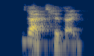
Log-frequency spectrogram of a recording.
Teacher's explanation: একই রকমভাবে যাহা ইচ্ছা তাই বা যা ইচ্ছা তাই এই পুরো শব্দটা না বলে এটাকে আমরা সংক্ষিপ্ত করে দ্রুত উচ্চারণ করে বলি যাচ্ছে তাই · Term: সংকোচন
